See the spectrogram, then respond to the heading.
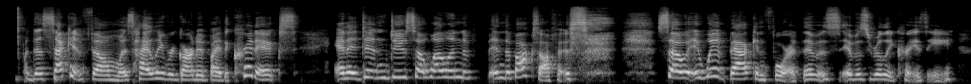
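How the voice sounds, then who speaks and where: Against noticeable background noise, a woman with a high voice speaks at a moderate pace, her pitch swinging very widely. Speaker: author. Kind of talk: casual chat. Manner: loud; animated.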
